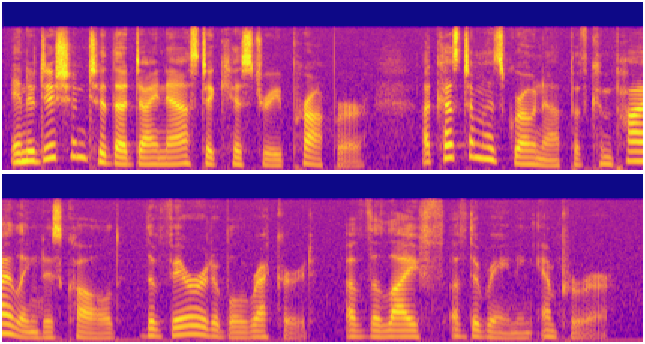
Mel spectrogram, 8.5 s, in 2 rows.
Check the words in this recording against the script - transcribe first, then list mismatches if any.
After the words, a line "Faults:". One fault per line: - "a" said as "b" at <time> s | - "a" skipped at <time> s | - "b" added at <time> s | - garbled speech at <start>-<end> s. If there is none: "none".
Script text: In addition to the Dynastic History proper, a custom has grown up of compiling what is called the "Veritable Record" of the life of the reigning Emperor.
In addition to the Dynastic History proper, a custom has grown up of compiling is called the "Veritable Record" of the life of the reigning Emperor.
Faults:
- "what" skipped at 4.5 s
